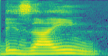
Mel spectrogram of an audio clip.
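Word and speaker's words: design: नहीं पढ़ा जा रहा डिजाइन जी इसमें साइलेंट है ठीक है एन तो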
